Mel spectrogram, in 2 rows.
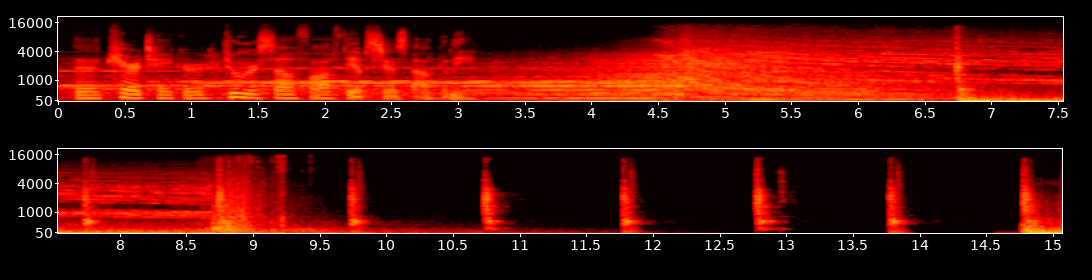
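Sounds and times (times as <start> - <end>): falling musical swell: 2.4 - 6.8.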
